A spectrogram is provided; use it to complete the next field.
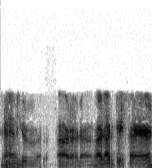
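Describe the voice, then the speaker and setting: A man does a put-on character voice with a very deep, low pitch. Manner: playful.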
